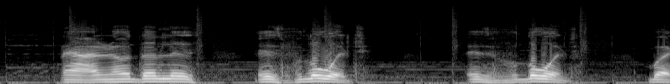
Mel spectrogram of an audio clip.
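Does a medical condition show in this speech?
Yes: multiple sclerosis.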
